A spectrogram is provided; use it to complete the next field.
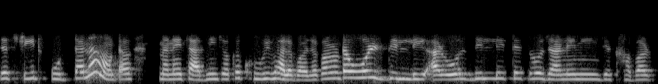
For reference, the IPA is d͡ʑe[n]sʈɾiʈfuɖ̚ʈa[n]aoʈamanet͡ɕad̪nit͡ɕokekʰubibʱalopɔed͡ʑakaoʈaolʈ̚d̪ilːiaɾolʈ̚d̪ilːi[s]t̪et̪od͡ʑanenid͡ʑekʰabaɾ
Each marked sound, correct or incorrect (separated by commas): incorrect, correct, incorrect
